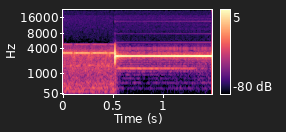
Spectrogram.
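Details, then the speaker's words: Lost-model locator beeper plugged into an RC plane's rudder servo channel, left untouched for 60 seconds: one long, piercing high-pitched beep; it keeps beeping until the rudder is moved. "and there it is now this thing is going to continue beeping as long as the battery's plugged in unless you touch the rudder you move the rudder around and it shuts itself off automatically"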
